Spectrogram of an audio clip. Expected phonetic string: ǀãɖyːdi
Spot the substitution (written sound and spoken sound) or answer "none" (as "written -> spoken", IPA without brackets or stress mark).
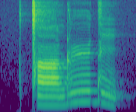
none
